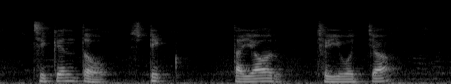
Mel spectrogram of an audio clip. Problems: none marked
